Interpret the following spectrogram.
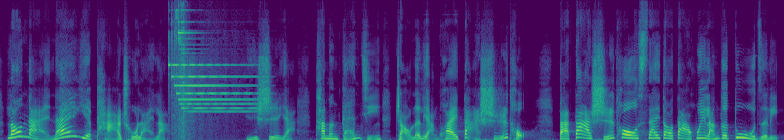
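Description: A woman narrating a fairy tale for children in an expressive storytelling manner. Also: on the high side, big-room sound. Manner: expressive, spoken to young listeners with sentence-end particles. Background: music.

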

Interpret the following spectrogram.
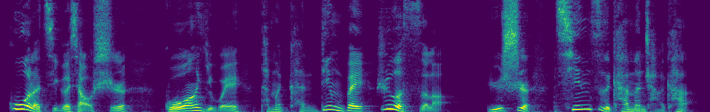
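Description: A man reading a fairy tale aloud as a storyteller, in a lively, expressive way. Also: mid-range voice, unhurried, slightly rough.

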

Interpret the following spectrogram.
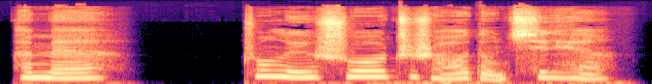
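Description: A woman's voice: medium pitch, moderate pace, darkish tone, slightly rough, lightly acted. Woman voicing a meek, flustered young man. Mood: helpless, meek. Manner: weak, hesitant, pleading. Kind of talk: audiobook character dialogue.

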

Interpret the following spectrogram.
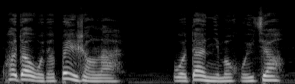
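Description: A woman voicing a big, kindly male animal in a children's storybook, low-toned and calling out urgently. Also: normal speed, warm tone, dry recording, close to an everyday voice. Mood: urgent, helpful. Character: big male whale or polar bear, kindly protector. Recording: music under the voice.

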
